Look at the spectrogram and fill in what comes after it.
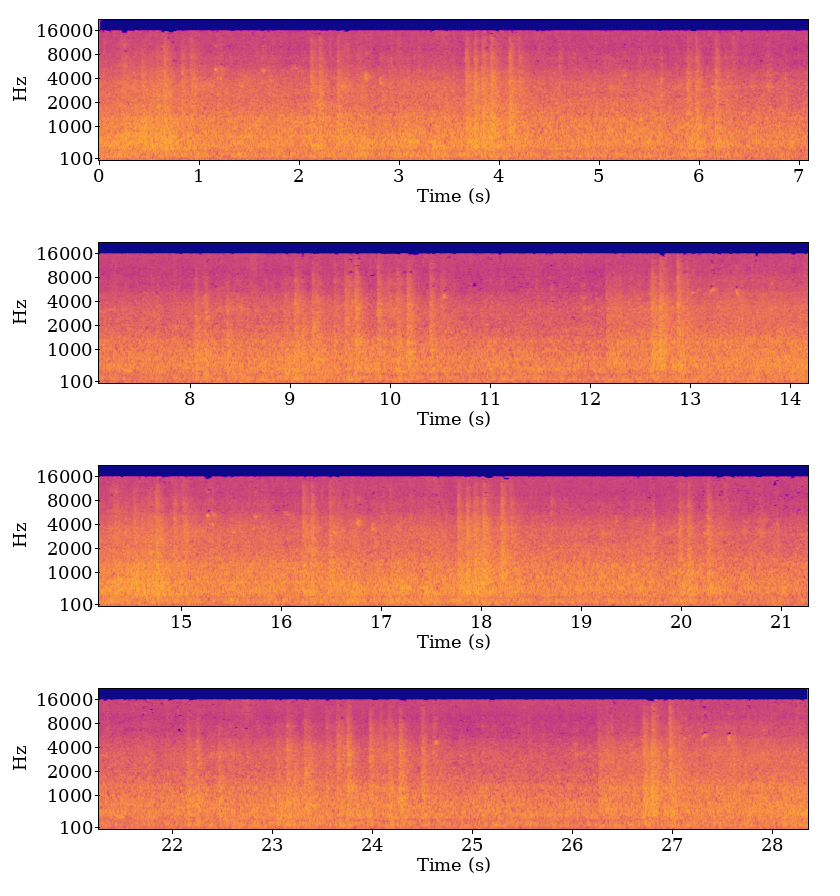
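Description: Train running on rails: a steady, continuous rumble with clattering strokes from the wheels every few seconds.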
